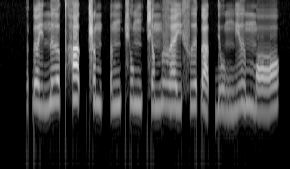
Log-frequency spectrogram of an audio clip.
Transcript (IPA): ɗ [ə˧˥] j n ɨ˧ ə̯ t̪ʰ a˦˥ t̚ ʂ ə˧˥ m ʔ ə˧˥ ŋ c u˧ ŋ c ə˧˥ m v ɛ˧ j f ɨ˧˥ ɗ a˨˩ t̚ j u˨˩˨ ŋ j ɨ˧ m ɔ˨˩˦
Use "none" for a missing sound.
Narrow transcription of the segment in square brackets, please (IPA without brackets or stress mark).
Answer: ə˨˩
